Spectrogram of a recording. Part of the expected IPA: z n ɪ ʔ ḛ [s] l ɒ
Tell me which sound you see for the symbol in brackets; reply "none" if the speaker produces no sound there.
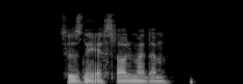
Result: s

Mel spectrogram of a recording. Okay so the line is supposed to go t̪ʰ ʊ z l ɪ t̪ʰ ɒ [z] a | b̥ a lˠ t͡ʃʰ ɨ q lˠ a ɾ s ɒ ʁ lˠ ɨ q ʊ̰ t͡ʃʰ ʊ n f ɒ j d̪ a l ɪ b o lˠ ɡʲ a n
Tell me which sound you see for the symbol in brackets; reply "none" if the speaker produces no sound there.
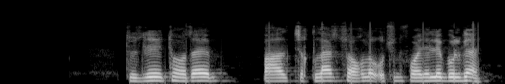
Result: z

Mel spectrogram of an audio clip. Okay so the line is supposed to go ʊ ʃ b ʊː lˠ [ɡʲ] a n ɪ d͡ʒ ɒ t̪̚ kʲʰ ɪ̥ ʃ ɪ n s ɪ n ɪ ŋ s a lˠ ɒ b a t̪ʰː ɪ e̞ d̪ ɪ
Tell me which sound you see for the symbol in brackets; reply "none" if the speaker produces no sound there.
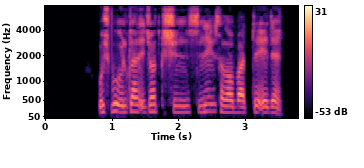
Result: kʲ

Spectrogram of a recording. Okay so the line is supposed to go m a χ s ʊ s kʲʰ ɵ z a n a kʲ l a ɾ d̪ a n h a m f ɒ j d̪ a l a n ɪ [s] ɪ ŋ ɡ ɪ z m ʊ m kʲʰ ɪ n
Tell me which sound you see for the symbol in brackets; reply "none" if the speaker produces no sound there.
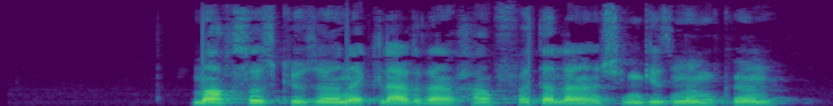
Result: ʃ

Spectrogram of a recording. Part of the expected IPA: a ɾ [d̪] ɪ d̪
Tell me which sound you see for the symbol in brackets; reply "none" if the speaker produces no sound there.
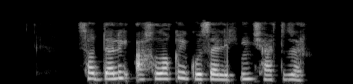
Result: t̪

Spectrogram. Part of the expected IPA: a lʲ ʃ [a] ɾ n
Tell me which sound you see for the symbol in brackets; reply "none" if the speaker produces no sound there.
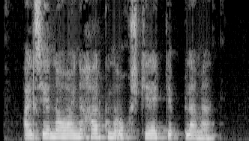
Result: e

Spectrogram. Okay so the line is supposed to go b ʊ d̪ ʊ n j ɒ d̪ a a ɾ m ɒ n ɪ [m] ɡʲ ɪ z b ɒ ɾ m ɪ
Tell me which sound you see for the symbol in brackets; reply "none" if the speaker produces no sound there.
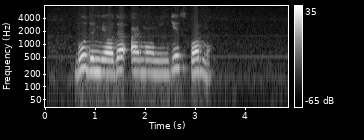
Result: ŋ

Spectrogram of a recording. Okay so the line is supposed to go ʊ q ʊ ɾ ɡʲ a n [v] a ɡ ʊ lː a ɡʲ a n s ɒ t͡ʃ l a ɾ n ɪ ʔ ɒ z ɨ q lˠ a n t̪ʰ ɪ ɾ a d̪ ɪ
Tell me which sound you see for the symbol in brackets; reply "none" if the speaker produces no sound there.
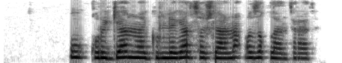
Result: v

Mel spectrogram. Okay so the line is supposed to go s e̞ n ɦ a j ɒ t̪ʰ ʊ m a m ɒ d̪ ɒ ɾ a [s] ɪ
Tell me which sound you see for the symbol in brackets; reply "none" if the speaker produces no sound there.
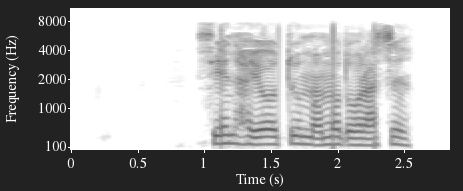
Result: s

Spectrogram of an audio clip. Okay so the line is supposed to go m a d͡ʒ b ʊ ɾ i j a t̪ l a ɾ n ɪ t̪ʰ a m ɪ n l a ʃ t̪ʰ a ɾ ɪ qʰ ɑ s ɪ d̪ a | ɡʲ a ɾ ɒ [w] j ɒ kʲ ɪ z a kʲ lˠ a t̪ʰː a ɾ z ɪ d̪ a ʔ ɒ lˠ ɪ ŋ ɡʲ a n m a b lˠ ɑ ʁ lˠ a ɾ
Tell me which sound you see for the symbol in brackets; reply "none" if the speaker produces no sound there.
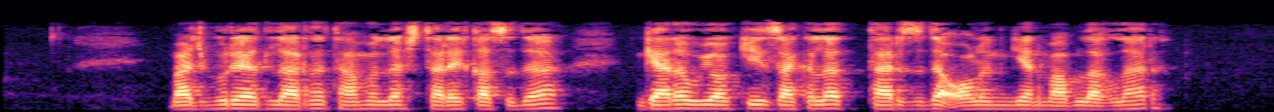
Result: w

